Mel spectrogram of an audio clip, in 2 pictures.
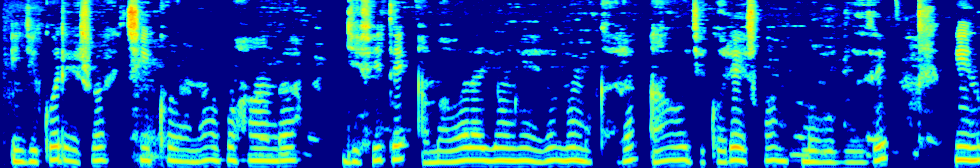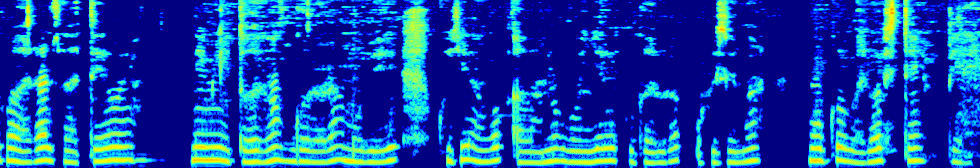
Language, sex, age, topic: Kinyarwanda, female, 18-24, health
